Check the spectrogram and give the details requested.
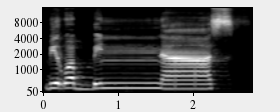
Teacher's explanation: ادھر نون پر جو ہے شد آ گئی تو نون پر غنہ کریں گے ہم. با کو نون کے ساتھ ملاتے ہوئے ہم غنہ کریں گے، ناک میں آواز لے کر جائیں گے.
